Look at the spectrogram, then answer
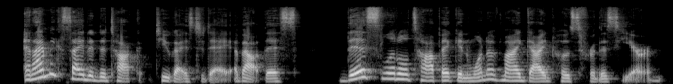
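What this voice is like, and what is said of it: Stuffy, congested voice. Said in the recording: “I sound a little stuffy because guess what? I am.”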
